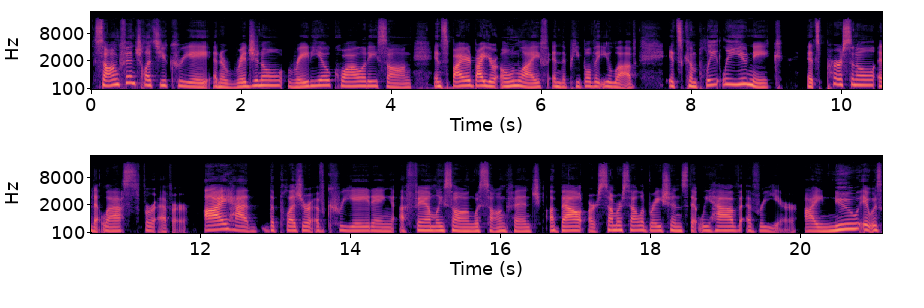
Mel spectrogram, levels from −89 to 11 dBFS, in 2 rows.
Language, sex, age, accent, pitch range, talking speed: English, female, 40-59, American, 170-210 Hz, 150 wpm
